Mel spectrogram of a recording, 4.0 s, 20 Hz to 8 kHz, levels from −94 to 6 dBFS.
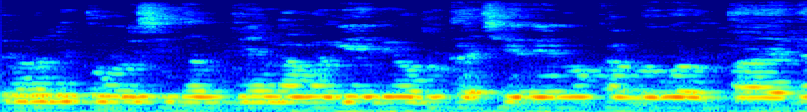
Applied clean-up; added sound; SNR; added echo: classical method WPE with log-MMSE.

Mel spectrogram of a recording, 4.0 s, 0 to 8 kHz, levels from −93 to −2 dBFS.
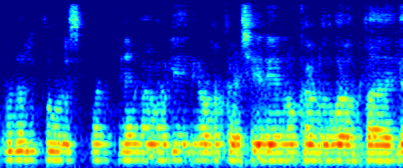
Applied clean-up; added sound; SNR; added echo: neural mask model DeepFilterNet 3.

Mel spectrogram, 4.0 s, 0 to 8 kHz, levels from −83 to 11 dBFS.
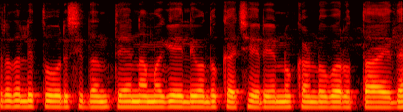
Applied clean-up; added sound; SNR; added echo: none; none; none; none.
